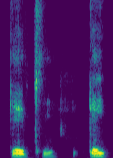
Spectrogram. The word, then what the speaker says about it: Gaethje: How do you pronounce his name, please? You're more the UFC guy. Gaethje. Okay. Gaethje.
